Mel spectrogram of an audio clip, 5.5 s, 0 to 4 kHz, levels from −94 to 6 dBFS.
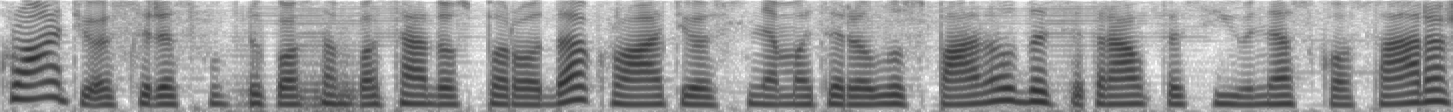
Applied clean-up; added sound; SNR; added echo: neural separator model SepFormer WHAM!.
